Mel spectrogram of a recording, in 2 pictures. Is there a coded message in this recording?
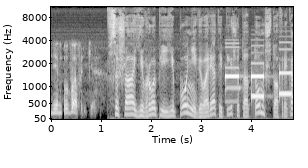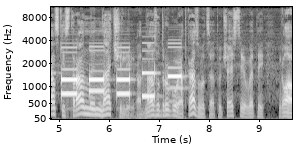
Yes: DTMF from 3.5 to 7.4 s, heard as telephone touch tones, dialled by hand, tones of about 270 ms. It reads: 02647430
